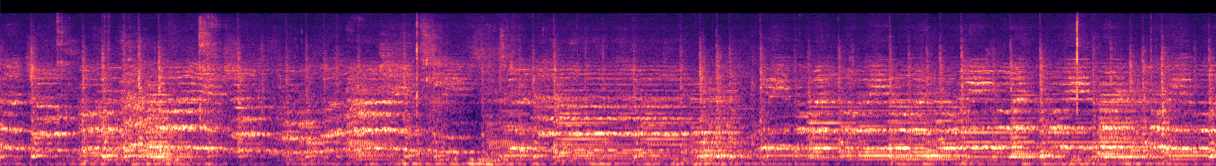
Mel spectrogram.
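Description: Youth school choir singing sustained, held notes, accompanied by a grand piano.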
